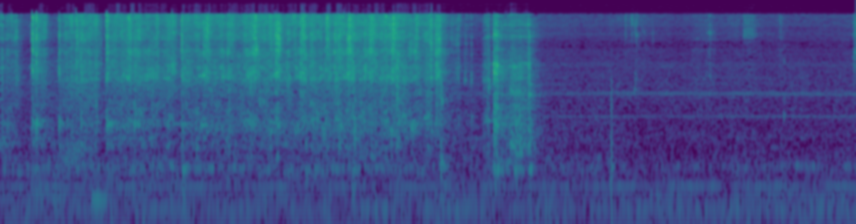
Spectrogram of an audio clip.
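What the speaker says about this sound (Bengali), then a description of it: "অল্প অল্প করে মিশিয়ে থাকবো আর নাড়তে থাকবো।" Flour being stirred into fruit cake batter sweetened with nalen gur, a soft wet scraping and churning for about five seconds that then fades to a quiet room hum, close and faint, with no voices.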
